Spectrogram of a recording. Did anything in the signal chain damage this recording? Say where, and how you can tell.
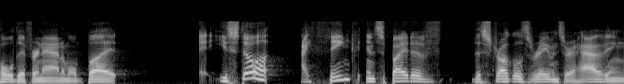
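No, nothing in the signal chain damaged this audio.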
